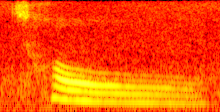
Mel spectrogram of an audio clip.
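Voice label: "cou4", Cantonese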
